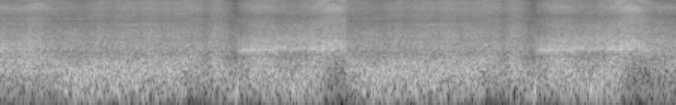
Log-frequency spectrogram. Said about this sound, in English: Yes, the wind whistles across the plain, but apart from that, the lake lies silent most of the time.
